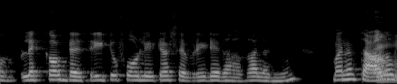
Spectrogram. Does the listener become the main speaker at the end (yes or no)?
yes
